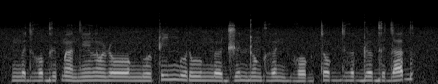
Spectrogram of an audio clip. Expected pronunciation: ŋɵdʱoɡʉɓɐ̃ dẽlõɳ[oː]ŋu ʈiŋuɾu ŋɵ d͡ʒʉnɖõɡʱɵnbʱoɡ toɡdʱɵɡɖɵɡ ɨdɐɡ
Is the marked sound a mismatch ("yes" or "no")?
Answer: no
